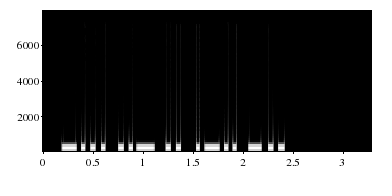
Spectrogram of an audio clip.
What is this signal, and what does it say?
Morse code, heard as a keyed tone, about 24 wpm, 250 Hz. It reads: BUILD
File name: morse / morse-training-25WPM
